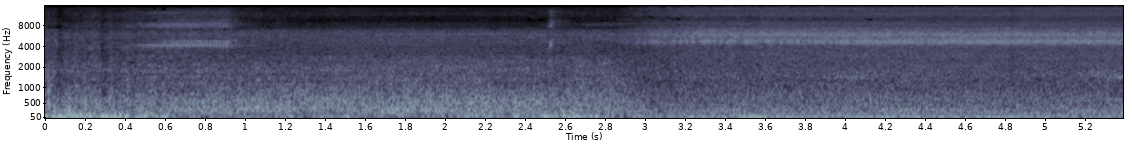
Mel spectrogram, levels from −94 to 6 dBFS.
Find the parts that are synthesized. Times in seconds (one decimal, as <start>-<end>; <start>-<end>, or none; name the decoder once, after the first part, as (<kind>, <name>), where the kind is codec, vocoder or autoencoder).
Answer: 1.4-2.4 (autoencoder, DAC-VAE); 4.3-5.4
